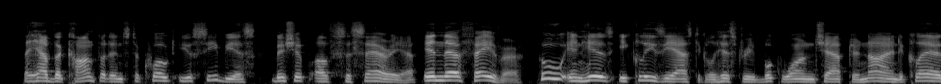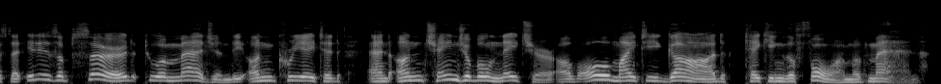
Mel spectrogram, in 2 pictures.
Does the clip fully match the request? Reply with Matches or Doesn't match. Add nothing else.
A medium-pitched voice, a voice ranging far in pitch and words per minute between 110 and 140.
Matches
